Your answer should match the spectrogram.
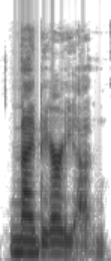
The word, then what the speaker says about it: Cnidaria: that word phm nider I'm purposely not saying the C so that c is silent so you you can kind of pretend like it doesn't exist and you just pronounce it with nidaria this group of organisms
